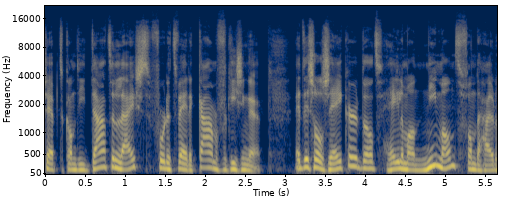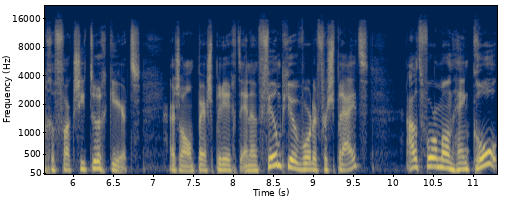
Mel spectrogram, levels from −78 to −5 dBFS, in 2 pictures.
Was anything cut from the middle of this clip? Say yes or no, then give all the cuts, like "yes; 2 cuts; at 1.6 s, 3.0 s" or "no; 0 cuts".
yes; 1 cut; at 7.1 s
